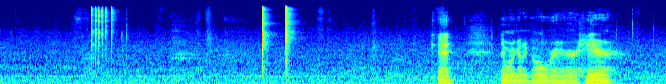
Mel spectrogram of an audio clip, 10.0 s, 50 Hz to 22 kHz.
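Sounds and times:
ratchet clicks rattling: 1.4s - 1.9s
torque wrench clicks: 1.4s - 1.9s.

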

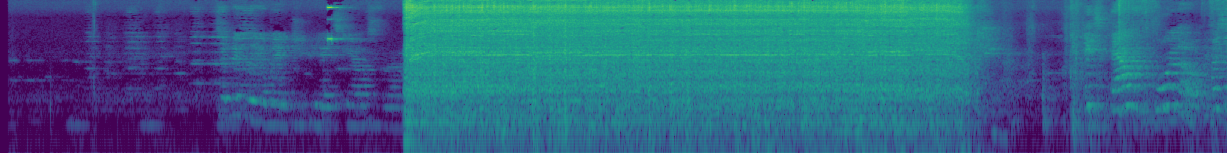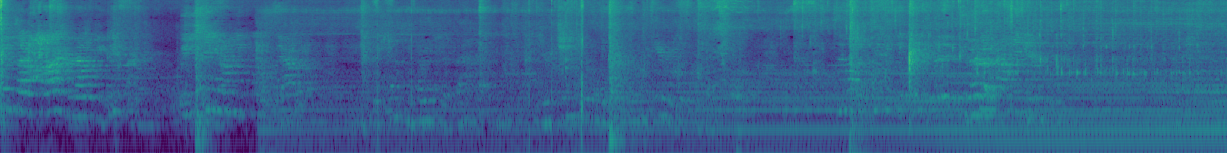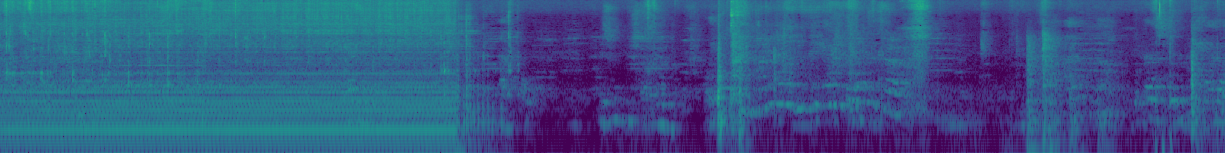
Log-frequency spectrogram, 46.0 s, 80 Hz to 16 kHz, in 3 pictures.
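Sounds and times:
espresso machine pump humming: 5.0s - 12.2s, 18.6s - 36.8s
coffee grinder whirring: 5.0s - 12.3s, 18.6s - 36.8s.

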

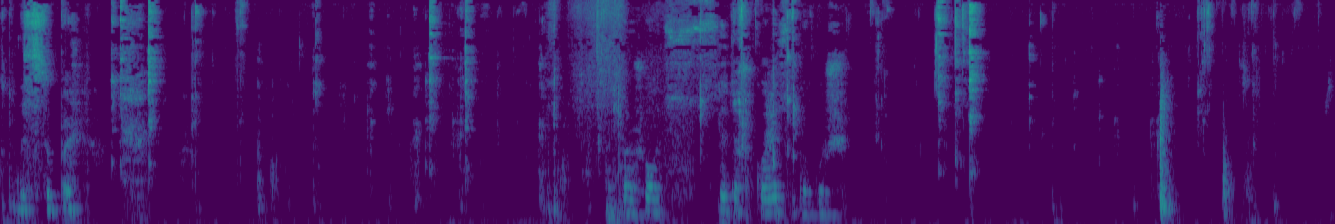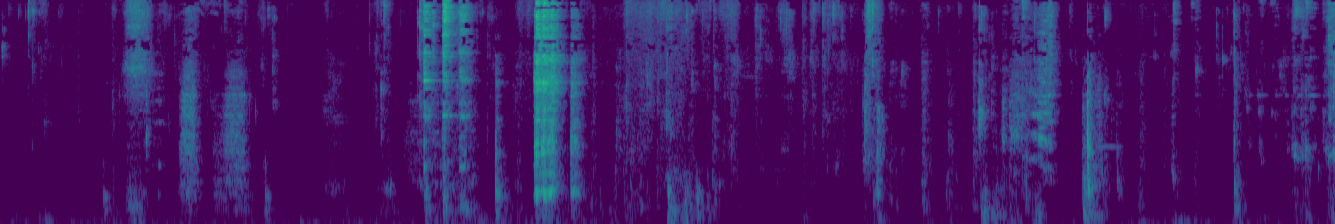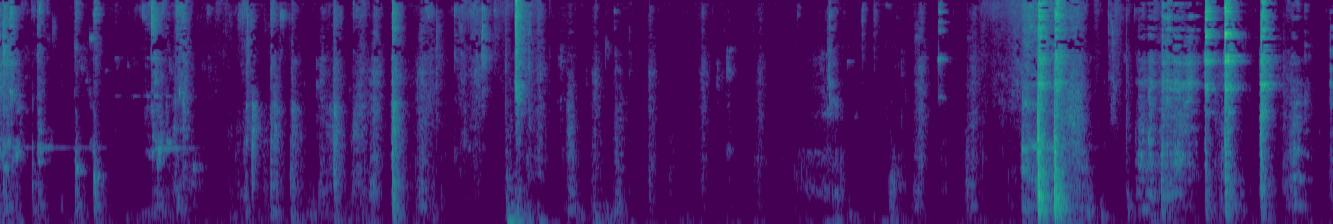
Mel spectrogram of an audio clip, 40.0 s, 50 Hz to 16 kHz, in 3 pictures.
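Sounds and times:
wet eating sounds: 0.2s - 40.0s
cutlery clinking on plates: 17.6s - 19.2s, 36.9s - 39.9s.

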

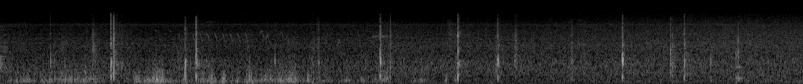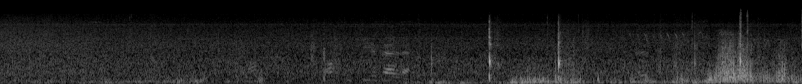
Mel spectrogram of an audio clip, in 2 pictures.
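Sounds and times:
tennis ball bouncing on clay: 0.4s - 7.5s, 12.9s - 13.9s
racket hitting tennis ball: 0.9s - 2.1s, 3.1s - 7.5s, 12.9s - 13.8s.

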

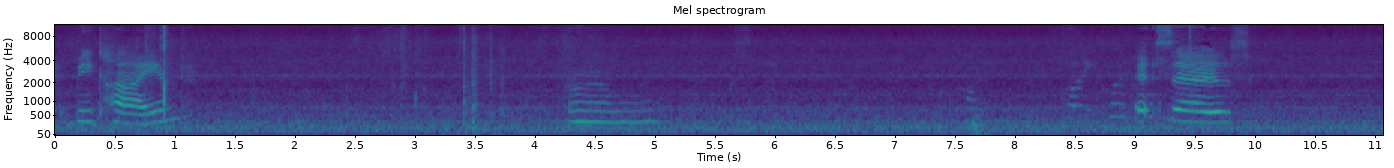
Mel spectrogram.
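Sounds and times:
low background rumble: 0.0s - 11.0s
hummed voice: 4.2s - 5.2s.

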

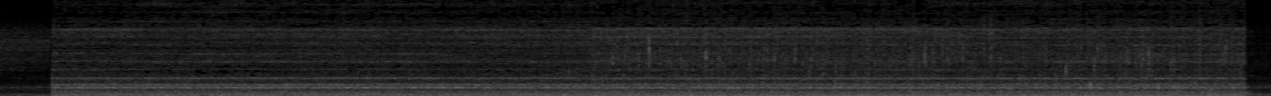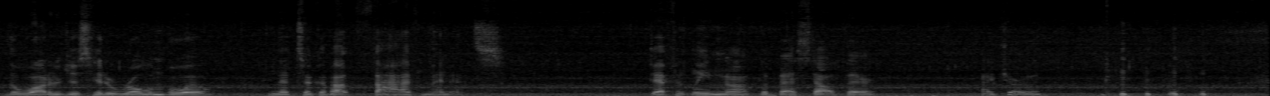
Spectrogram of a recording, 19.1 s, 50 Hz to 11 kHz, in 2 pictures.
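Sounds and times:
water boiling in pot: 0.0s - 18.9s
steady tone: 0.4s - 9.4s.

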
